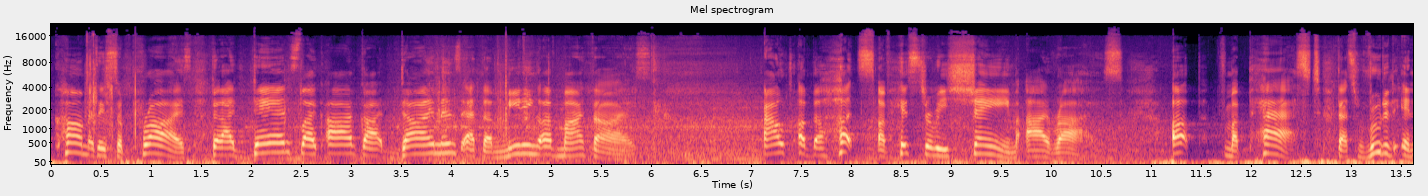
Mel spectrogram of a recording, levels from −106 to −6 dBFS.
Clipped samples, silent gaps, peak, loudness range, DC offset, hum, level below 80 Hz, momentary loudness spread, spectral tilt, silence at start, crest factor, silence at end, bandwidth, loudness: under 0.1%; none; 0 dBFS; 3 LU; under 0.1%; none; -32 dBFS; 12 LU; -3.5 dB/octave; 0 s; 18 dB; 0 s; 19.5 kHz; -18 LUFS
